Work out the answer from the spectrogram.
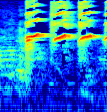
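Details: Greater green leafbird, a large-bodied, persistently singing bird from Banyuwangi kept as a training model for song contests: three clear whistled phrases, each gliding slightly upward, with a soft low warble at the start.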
